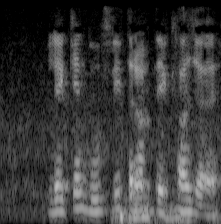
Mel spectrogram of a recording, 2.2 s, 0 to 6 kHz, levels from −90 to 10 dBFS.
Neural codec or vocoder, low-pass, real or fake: vocoder, 22.05 kHz, 80 mel bands, Vocos; 5.4 kHz; fake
